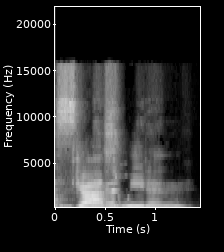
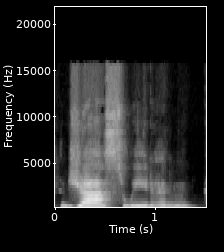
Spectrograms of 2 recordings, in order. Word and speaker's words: Joss Whedon: Did you say his name right? Joss? – Joss Whedon. Did I say Josh? Joss Whedon. – Yes.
